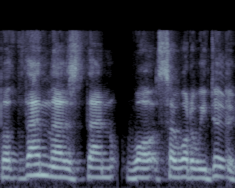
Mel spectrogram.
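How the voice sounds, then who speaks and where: The man's voice is fairly high, with a dark, mellow tone. He talks at a fairly quick pace against a quiet background. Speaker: life coach. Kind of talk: roundtable discussion. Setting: video call. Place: home room. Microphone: video call.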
